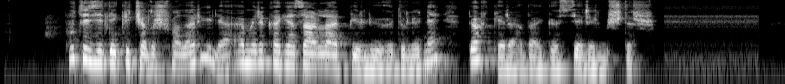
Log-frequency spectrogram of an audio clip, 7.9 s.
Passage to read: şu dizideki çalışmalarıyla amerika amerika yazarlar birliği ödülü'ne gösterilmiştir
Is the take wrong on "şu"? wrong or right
wrong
